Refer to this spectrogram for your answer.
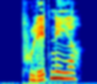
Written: poletneger

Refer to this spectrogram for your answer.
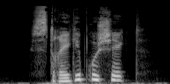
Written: strikkeprojekt

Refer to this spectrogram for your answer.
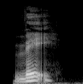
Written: vage

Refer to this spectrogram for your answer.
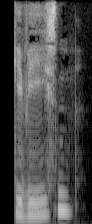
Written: gewesen

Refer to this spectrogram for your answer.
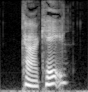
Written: karakal

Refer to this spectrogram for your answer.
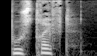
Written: busdrift

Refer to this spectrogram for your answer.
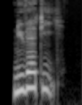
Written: nyværdi

